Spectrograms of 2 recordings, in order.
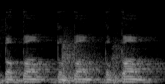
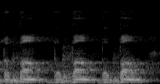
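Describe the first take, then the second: First: "ba-bump" with a light "ba" and a stressed "BUMP", repeated evenly; iamb rhythm. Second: "ba-bump" unstressed then stressed, three even beats; a steady iambic "ba-BUMP" pulse; heartbeat rhythm. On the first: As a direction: tap out "ba-bump" like a heartbeat, short then long. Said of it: "iamb is the most common English foot". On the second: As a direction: beat out "ba-bump" like a drum, short then long. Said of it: "short, long". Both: Shown as a demonstration.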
